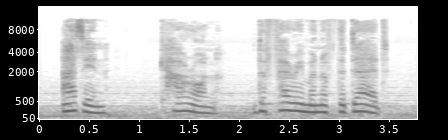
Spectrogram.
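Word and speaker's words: Charon: It's just as you described it, only your pronunciation is a little off. The name you heard wasn't Karen. It was C H A R O N. As in Karon, the fairerryyman of the dead. Karon, who in exchange for the right coin, helps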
